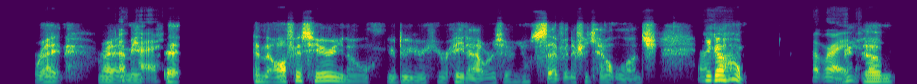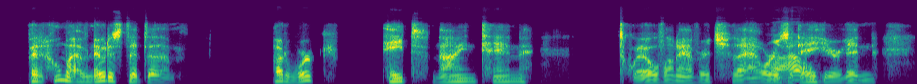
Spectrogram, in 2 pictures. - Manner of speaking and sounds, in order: none
- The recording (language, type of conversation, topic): English, advice, How can I balance work and personal life?
- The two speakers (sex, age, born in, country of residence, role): female, 50-54, United States, United States, advisor; male, 45-49, United States, United States, user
